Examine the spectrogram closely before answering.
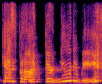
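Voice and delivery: high, loud protesting retort; high-pitched playful objection; mock protest. Comic retort to those ahead.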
